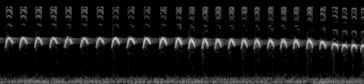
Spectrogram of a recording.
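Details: Ashy drongo pouring out a rapid chatter of sharp notes: a long, steady series of high clipped chips, roughly six per second, gradually dropping slightly in pitch toward the end.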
